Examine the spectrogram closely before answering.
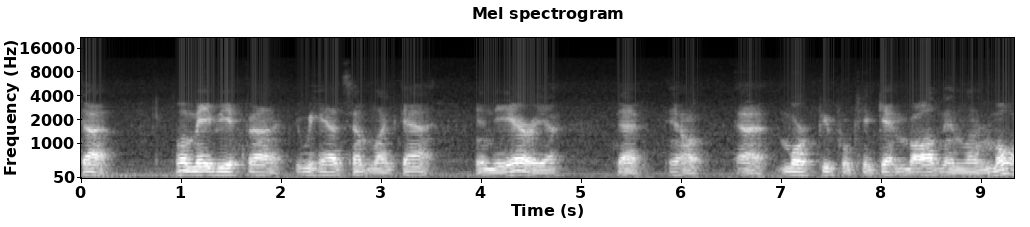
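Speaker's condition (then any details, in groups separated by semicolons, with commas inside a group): ALS; onset in arms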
